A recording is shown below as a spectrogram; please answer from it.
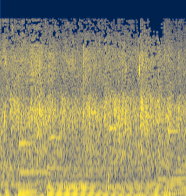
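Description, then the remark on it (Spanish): A crowd applauds for the King in a dense, steady wash of clapping that fills the whole stretch, with sustained low organ-like chords humming underneath. No one speaks. “Dale el aplauso al Rey.”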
